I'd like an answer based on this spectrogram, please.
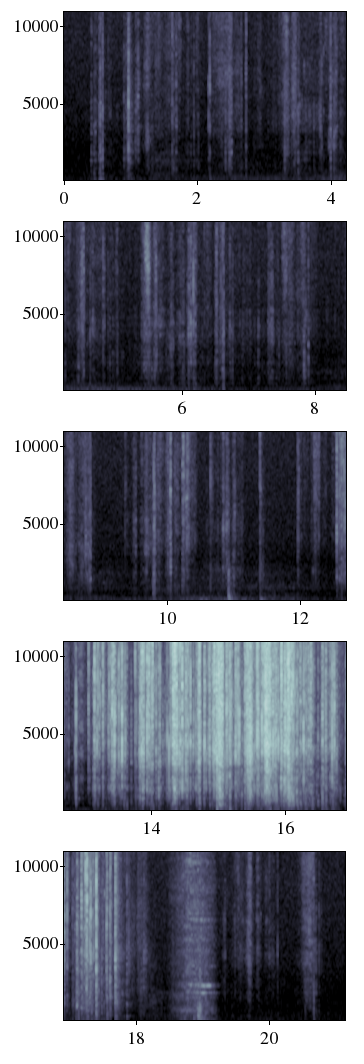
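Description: Trading cards being flipped and slid through the hands with faint ticks and rustles, then, a little past halfway, about five seconds of loud tearing and crinkling as the wrapper of a Topps baseball card pack is ripped open, followed by a short crinkle near the end.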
